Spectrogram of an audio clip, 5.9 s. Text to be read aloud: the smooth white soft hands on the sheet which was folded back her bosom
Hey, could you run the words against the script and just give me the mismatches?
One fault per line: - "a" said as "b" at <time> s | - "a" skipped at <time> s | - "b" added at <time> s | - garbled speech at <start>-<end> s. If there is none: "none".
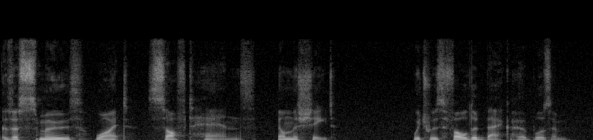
none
